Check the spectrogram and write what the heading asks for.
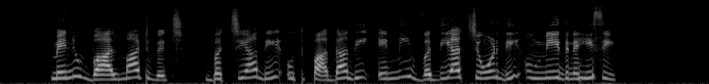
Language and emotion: Punjabi, surprised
